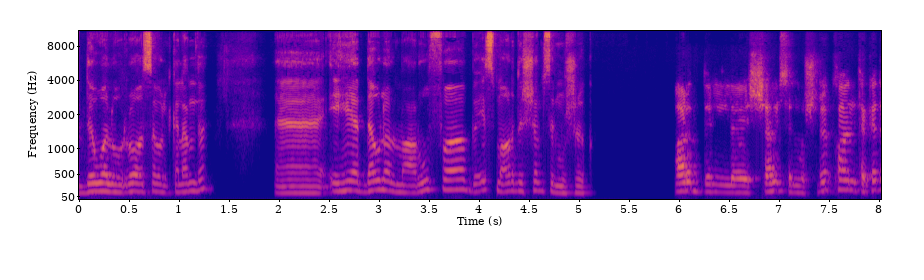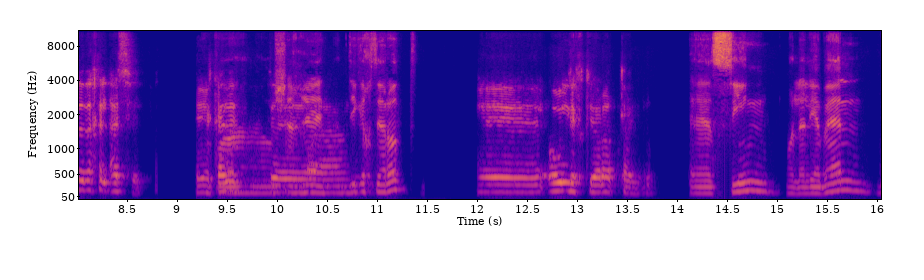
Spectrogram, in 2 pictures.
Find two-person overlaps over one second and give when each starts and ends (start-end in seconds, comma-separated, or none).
9.3-10.8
